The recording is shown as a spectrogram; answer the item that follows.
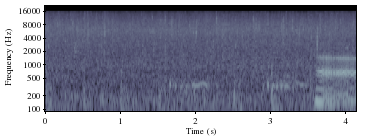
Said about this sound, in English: And we're walking across a, like, outdoor walkway as it rains.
